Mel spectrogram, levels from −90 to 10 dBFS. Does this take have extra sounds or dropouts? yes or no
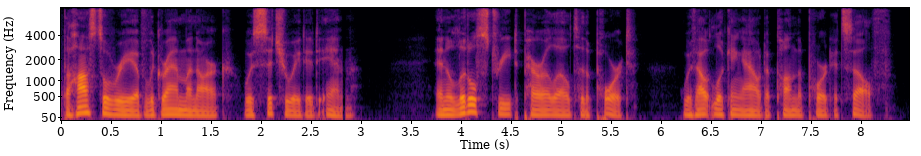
yes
